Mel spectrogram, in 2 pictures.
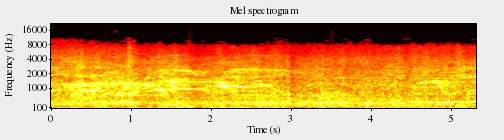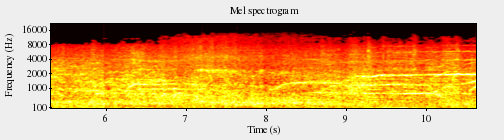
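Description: Incredible Hulk Coaster train running along its steel track, a loud steady rumble, with voices rising and falling in pitch over it.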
